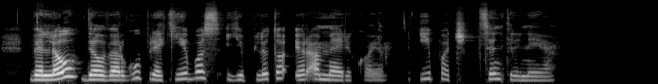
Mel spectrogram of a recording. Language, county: Lithuanian, Telšiai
